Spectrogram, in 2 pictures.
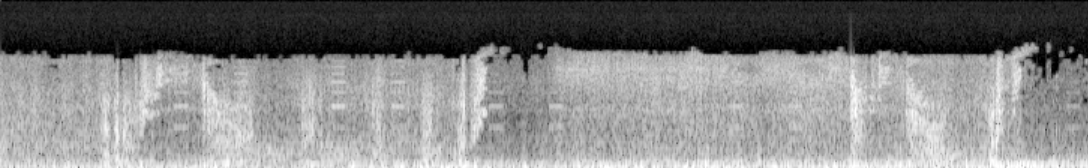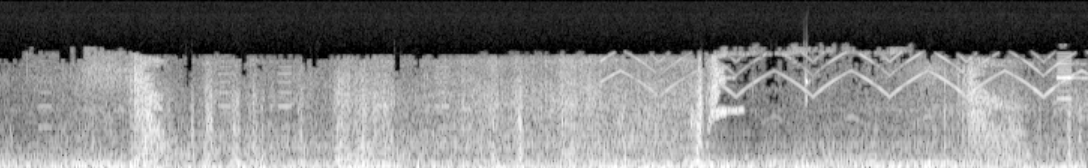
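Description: Strong wind rushes and buffets loudly past a paraglider.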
